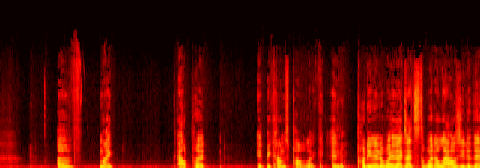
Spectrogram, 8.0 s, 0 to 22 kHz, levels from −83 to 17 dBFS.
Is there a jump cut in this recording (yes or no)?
yes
